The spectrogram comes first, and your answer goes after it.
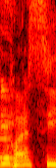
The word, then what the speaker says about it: Kwesi: Not even attempting to pronounce that. It's Kwesi. Hey, no, it's Kwesi Odofo Mensah.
